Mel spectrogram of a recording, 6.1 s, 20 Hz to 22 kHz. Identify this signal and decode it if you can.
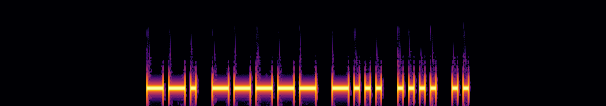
Morse code, heard as a keyed tone, about 21 wpm, 700 Hz. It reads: G0BHI
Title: DXCC-100 Call Signs - 5 Characters - 22wpm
